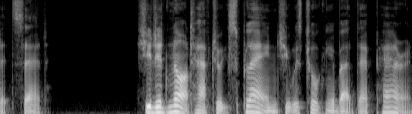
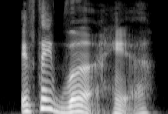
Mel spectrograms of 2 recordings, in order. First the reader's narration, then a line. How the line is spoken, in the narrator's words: Klaus said, his voice rising as he got more and more upset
